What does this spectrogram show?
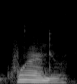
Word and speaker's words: quando: Whereas in Portuguese, your tongue never hits the upper part of the mouth when you say the quan in quando. And just as we saw earlier how words ending in to, like espírito, are pronounced with a U sound, the same goes for words ending in do, like quando.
